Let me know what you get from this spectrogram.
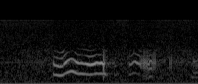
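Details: Snoring Chihuahua named Kenny gives one wavering, whistle-like whine lasting about half a second, followed by a softer, shorter squeak, over quiet indoor background.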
